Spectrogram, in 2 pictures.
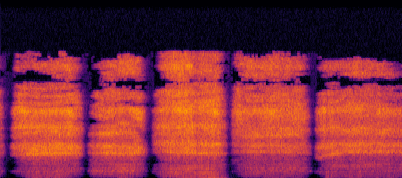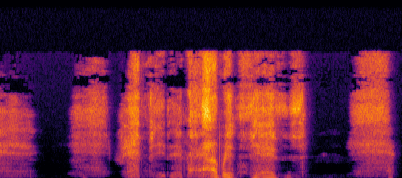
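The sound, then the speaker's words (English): A person does a raspy, wheezing breathing imitation as a warm-up for a Gollum voice impression: five or six harsh, rhythmic gasping breaths, fairly loud, followed by a choppier run of throaty rasps and a final short breath. “In order to like warm up to do it, I always do like the breathing.”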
